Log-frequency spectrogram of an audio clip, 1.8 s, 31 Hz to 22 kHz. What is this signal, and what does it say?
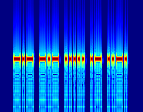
Morse code, heard as a keyed tone, about 44 wpm, 700 Hz. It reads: KK5AF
